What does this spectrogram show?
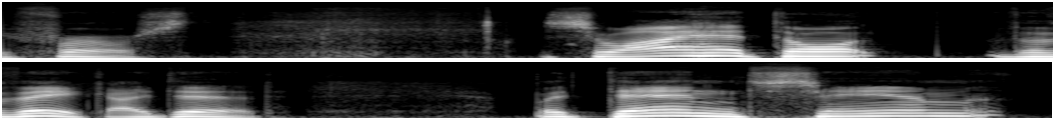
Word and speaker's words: Vivek: It's Vivek, like cake.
